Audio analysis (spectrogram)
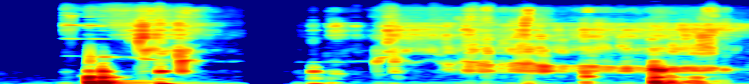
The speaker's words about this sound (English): I've got some fizzy water here, actually. I'm going to put it in here. Here we go.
